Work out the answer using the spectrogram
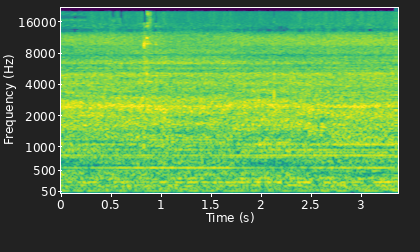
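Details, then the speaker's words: Lennox furnace after 80V to 120V control board conversion, heat call: igniter then steady even whoosh and hum of inducer fan spinning up, no rattles or squeals; normal start-up. "So here comes our igniter. I'm gonna just wait for fan."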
